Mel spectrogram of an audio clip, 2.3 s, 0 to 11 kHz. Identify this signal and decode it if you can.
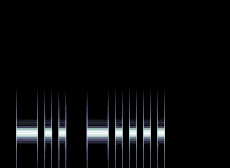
Morse code, heard as a keyed tone, about 17 wpm, 700 Hz. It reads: D6
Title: All Cut Numbers - 2-Digit 17wpm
